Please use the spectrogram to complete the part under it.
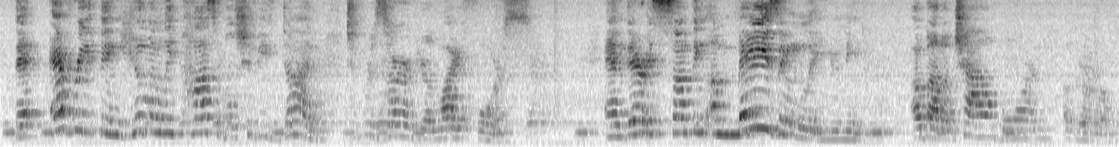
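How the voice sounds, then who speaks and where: A woman giving a dramatic spoken-word reading, expressive, deliberate and emphatic, with pauses for weight. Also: a little high. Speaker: poet reading to a workshop audience. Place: roomy indoor space, recorded at a distance. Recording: echoey room from far off, background noise.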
